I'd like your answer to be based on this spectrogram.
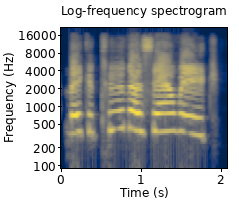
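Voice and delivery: high, loud little-one voice; small child's voice. A narrator's reading. Hurt Louis orders Fox about, high small voice. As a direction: make demands in a high small voice.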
